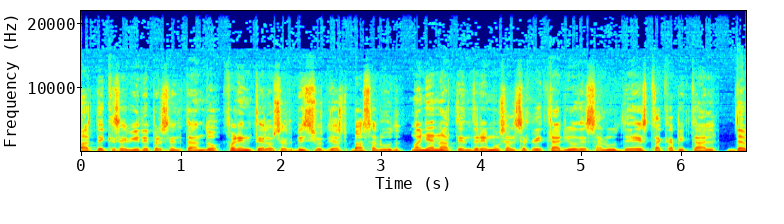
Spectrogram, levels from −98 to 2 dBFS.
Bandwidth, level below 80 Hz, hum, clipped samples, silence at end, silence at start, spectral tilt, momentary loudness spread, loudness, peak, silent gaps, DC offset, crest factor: over 20 kHz; -40 dBFS; none; under 0.1%; 0 s; 0 s; -3.5 dB/octave; 5 LU; -17 LUFS; 0 dBFS; none; under 0.1%; 18 dB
